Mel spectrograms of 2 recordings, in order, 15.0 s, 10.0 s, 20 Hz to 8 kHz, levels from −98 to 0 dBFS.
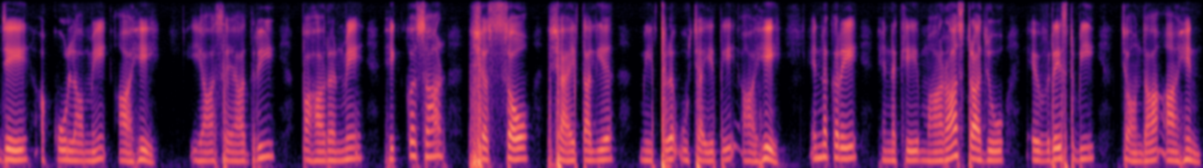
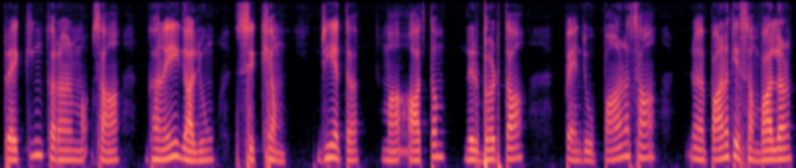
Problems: none marked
